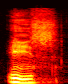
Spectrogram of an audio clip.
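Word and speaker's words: 愛: I want to bring is what does AI mean for you I is Chinese word for love in Chinese this word is pronounced I in s AI is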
